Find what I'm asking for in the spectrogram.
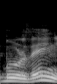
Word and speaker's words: Bourdain: Entonces lo revisé en Google para ver cómo se pronunciaba. Y efectivamente es Bourdain. Y yo, pues bueno, entonces lo estaba pronunciando perfectamente. – Porque en las noticias francesas es Bourdain. pero en ah, CNN es Bourdain.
